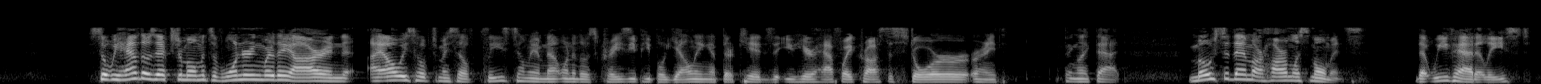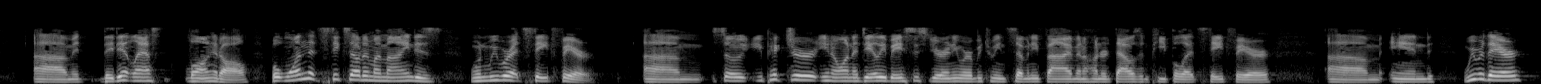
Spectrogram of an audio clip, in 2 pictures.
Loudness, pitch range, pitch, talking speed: -24 LUFS, 120-175 Hz, 140 Hz, 195 wpm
